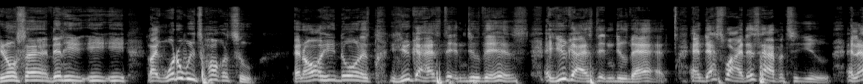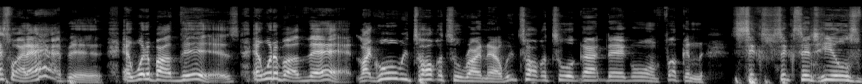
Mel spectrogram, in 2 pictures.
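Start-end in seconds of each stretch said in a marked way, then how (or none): 3.9-12.2 put-on sneering, scornful Valley girl lilt.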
